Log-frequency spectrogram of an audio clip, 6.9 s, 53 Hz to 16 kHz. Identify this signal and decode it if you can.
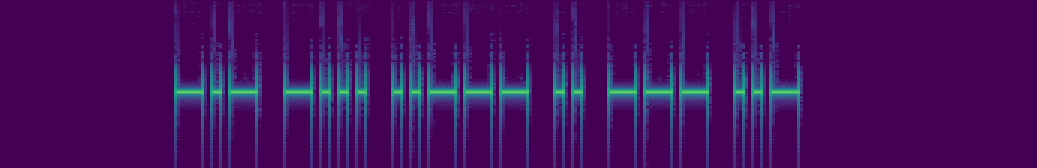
Morse code, heard as a keyed tone, about 20 wpm, 700 Hz. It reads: KB2IOU
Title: USA Call Signs 20wpm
